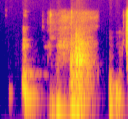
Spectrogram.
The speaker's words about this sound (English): Cracking open a big old water bottle.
